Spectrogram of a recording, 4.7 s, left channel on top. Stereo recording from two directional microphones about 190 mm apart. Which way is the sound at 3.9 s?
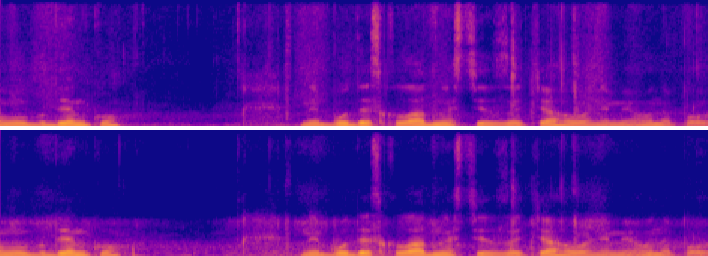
50° left (ahead or behind).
